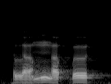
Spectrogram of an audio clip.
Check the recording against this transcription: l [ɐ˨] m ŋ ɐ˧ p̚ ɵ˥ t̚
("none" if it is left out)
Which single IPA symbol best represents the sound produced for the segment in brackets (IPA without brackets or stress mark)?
ɐ˨˥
